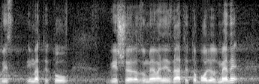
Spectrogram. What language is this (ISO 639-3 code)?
srp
